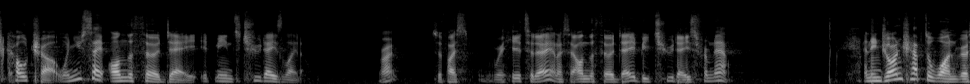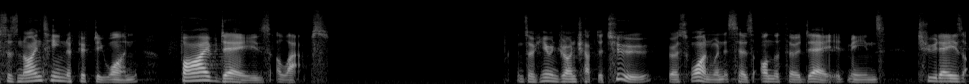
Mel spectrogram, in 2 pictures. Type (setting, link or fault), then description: setting, large echoing room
